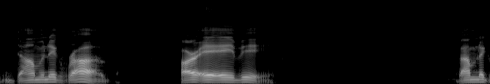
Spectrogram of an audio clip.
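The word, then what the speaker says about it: Raab: what's what's the uk's foreign secretary's name dominic robb r-a-a-b dominic rabb rob they might even just pronounce that rab over there i don't know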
